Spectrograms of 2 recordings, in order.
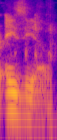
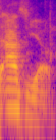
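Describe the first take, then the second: First: "Azio" opening with the vowel of "day"; long-a pronunciation. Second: "Azio" opening with the a of "cat"; short-a pronunciation. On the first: Host offers another team-name version, "Azio" as AY-zee-oh. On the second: Host unsure of a team's name, "Azio" as AZ-ee-oh. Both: Shown as a demonstration. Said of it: "however you pronounce that".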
